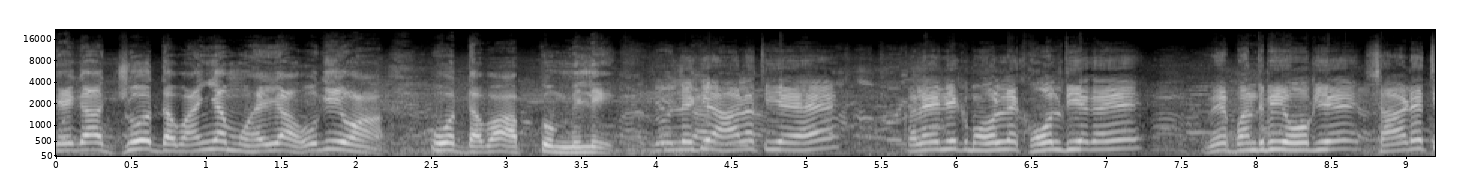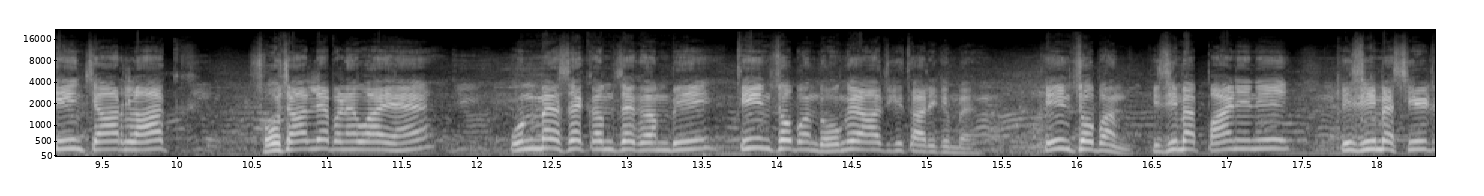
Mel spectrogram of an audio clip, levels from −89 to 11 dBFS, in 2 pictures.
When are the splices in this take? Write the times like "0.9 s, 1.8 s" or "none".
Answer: 4.0 s, 8.7 s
